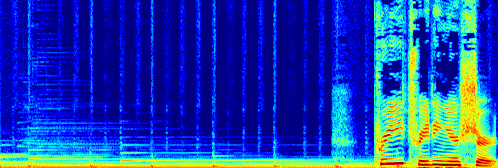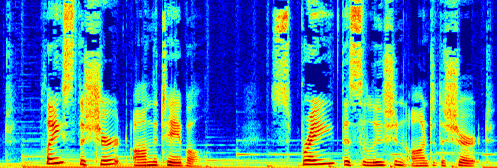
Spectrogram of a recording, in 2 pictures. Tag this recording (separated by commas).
Speech, Music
